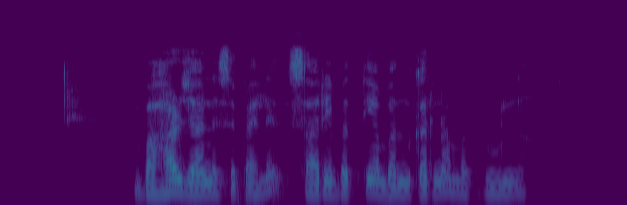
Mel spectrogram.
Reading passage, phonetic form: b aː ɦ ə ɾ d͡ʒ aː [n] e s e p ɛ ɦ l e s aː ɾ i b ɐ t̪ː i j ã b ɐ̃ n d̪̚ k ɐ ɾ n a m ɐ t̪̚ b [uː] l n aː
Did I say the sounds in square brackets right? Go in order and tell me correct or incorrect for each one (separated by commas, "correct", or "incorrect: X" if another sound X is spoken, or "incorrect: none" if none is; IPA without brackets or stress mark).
correct, correct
